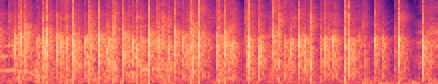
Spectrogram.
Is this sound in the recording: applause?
yes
